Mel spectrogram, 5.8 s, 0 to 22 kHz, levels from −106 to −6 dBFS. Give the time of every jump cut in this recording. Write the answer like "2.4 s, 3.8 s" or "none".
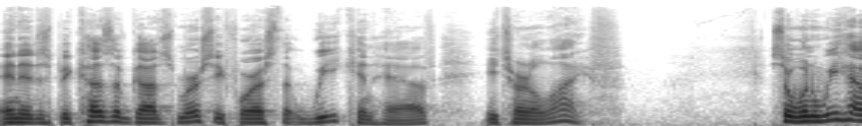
none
